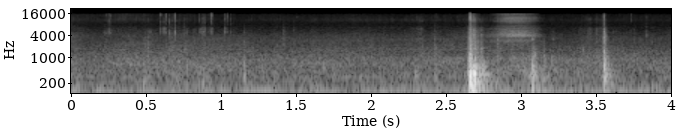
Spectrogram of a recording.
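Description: A Jeep Renegade car door shutting with one loud thud about two-thirds of the way through, followed by a lighter latch click.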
